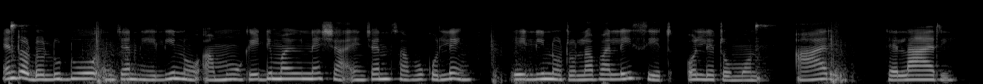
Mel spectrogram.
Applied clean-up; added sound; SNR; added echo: neural mask model RNNoise.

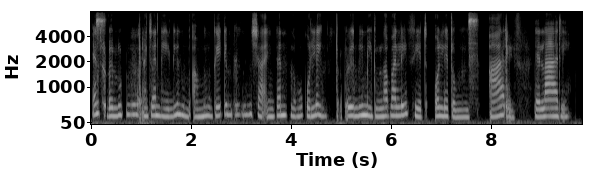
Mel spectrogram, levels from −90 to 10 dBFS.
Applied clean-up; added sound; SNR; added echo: neural diffusion model UNIVERSE++.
